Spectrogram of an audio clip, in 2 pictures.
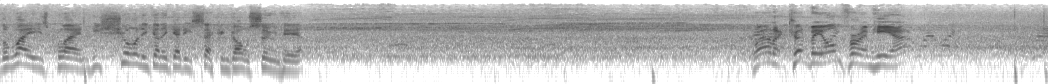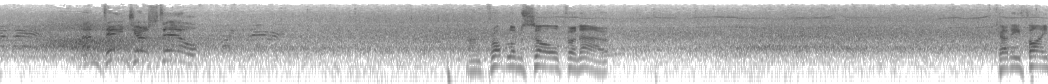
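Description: A large stadium crowd murmurs steadily and swells into a roar.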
